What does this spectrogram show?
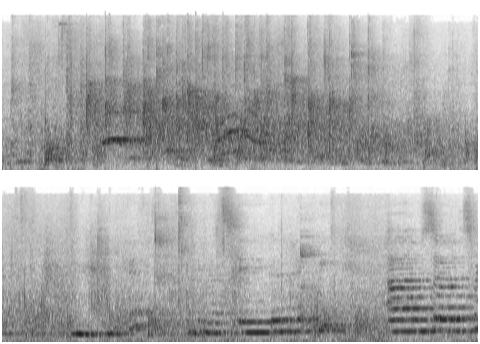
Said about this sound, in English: Uh, everyone, give her a huge round of applause.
